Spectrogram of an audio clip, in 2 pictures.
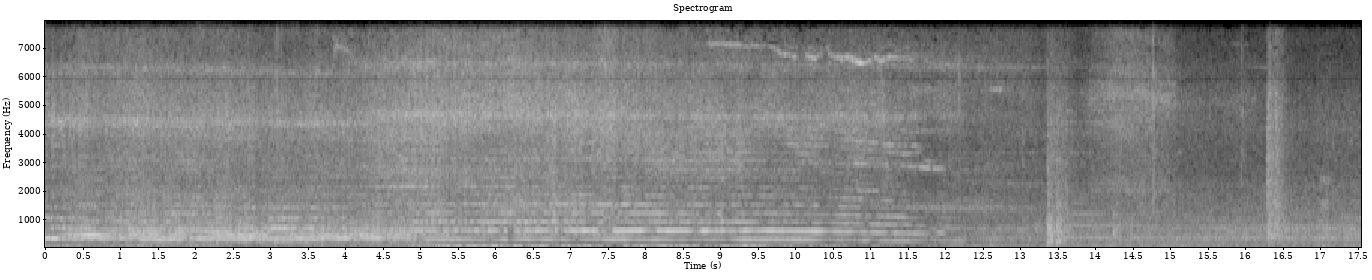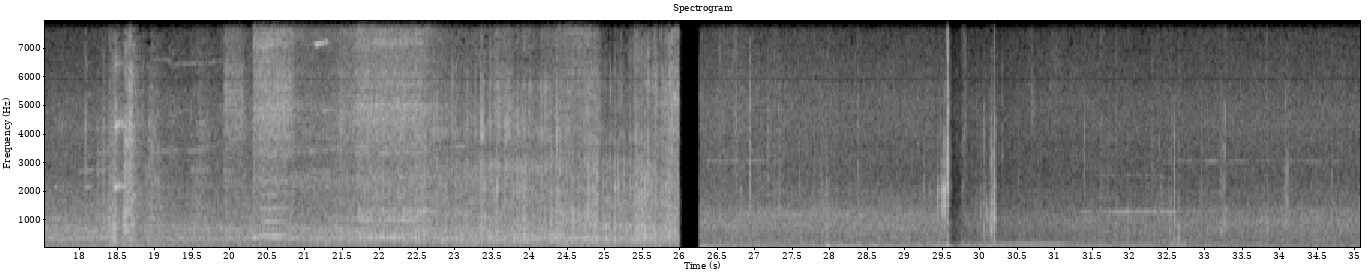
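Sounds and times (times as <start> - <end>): train horn chord: 0.0 - 17.3, 20.3 - 21.1
train rumbling past: 0.0 - 35.0
wheels clunking over rail joints: 0.0 - 35.0.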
